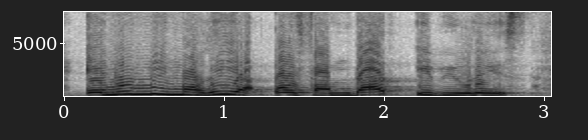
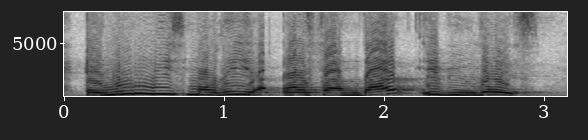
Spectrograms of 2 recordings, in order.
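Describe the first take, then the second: Both takes have the same delivery.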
